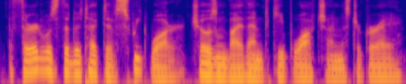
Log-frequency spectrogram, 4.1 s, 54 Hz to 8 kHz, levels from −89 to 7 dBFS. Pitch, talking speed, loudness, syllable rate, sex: 90 Hz, 220 wpm, -20 LUFS, 5.5 syllables/s, male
